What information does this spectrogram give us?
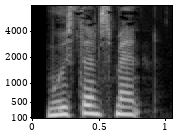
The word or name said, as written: modstandsmand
